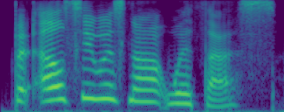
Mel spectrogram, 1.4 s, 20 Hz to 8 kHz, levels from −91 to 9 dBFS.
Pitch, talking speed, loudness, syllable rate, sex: 295 Hz, 255 wpm, -18 LUFS, 5.4 syllables/s, female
